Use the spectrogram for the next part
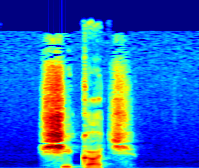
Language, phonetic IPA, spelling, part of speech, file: Polish, [ˈɕikat͡ɕ], sikać, verb, Pl-sikać.ogg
